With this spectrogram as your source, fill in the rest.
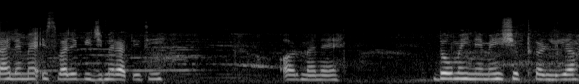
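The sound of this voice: Speaking at a moderate pace, a woman with a fairly high pitch has a slightly mellow tone, a slightly husky edge and little pitch movement.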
